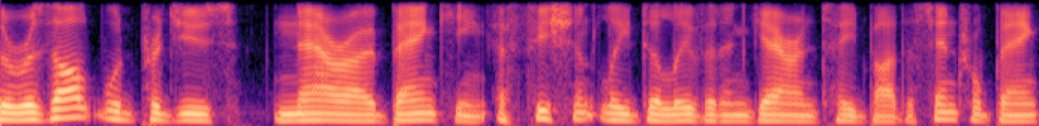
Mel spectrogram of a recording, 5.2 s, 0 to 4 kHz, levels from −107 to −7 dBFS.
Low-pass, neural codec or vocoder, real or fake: 3.6 kHz; none; real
